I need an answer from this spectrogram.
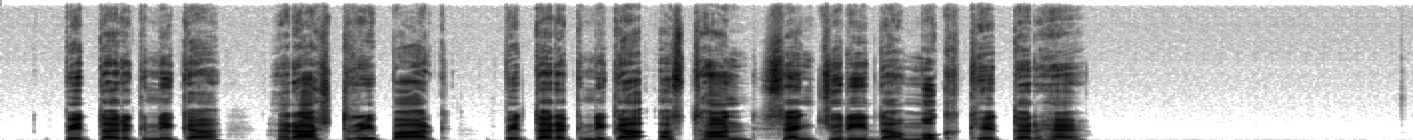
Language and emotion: Punjabi, neutral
